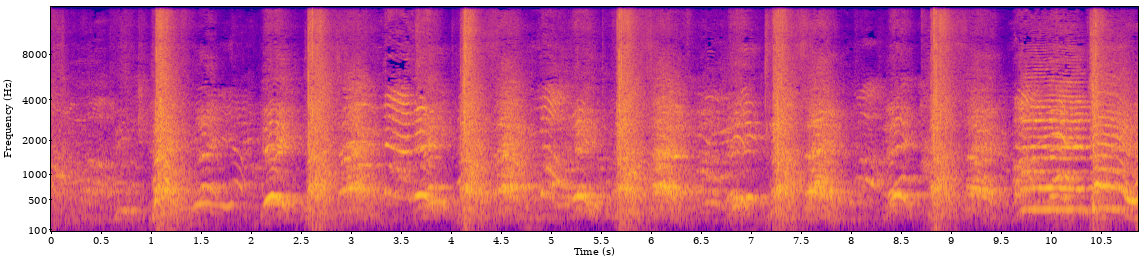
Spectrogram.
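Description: Crowd of mourners doing matam: unison chest-beating strikes land about every second and a half, six in all, with loud group chanting of the noha between them.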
